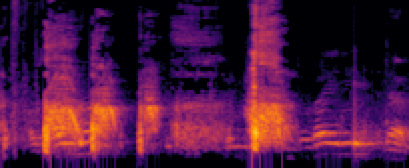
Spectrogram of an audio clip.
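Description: A man coughing and clearing his throat in several short bursts, the loudest about two and a half seconds in, with a few muttered sounds between them.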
